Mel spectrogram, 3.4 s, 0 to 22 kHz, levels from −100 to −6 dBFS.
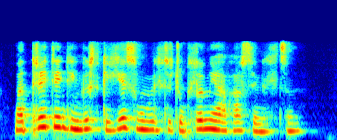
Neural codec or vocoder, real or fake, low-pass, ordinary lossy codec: codec, 16 kHz, 2 kbps, FunCodec, trained on Chinese and English, 25 frames a second; fake; 7.2 kHz; AAC, 48 kbps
